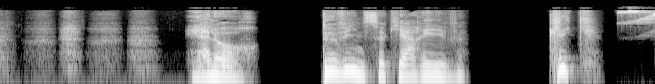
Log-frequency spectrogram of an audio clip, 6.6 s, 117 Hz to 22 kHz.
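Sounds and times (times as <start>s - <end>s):
out-of-breath panting: 0.0s - 1.7s
speech: 1.9s - 2.6s, 3.2s - 4.7s, 5.6s - 6.0s.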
